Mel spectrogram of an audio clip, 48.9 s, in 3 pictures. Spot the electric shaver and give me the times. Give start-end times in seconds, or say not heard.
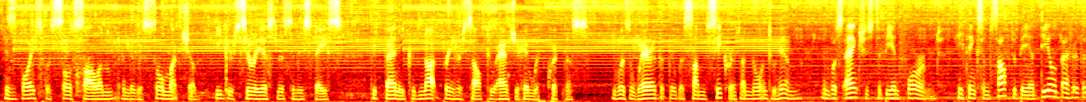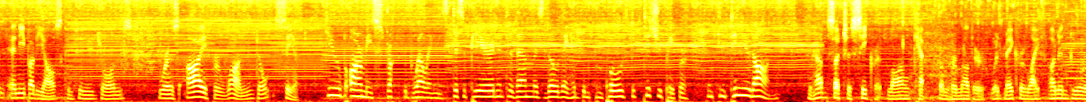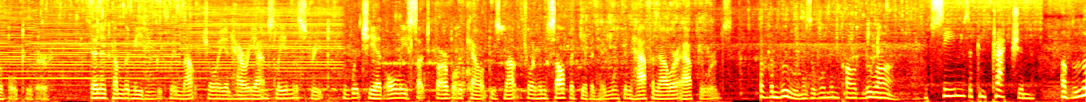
0.0-37.8.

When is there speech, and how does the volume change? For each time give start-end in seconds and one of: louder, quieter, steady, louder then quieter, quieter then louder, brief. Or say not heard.
0.1-48.8 steady.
